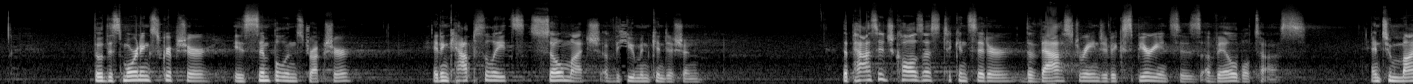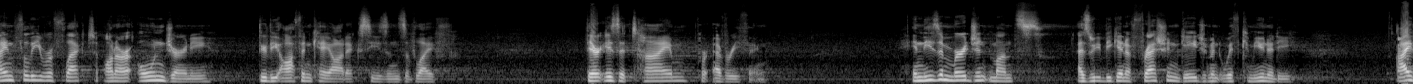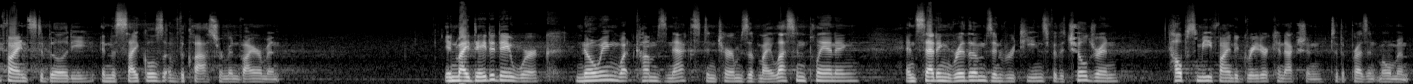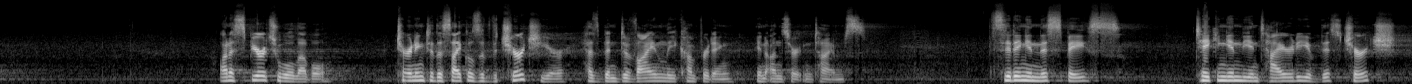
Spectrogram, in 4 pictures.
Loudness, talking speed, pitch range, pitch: -18 LUFS, 145 wpm, 145-175 Hz, 160 Hz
